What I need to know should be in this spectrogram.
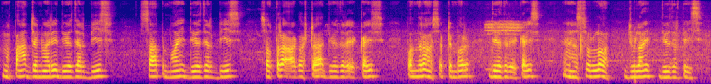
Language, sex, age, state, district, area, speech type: Nepali, male, 45-60, West Bengal, Darjeeling, rural, spontaneous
